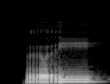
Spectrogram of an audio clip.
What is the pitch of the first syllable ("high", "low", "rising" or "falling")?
low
